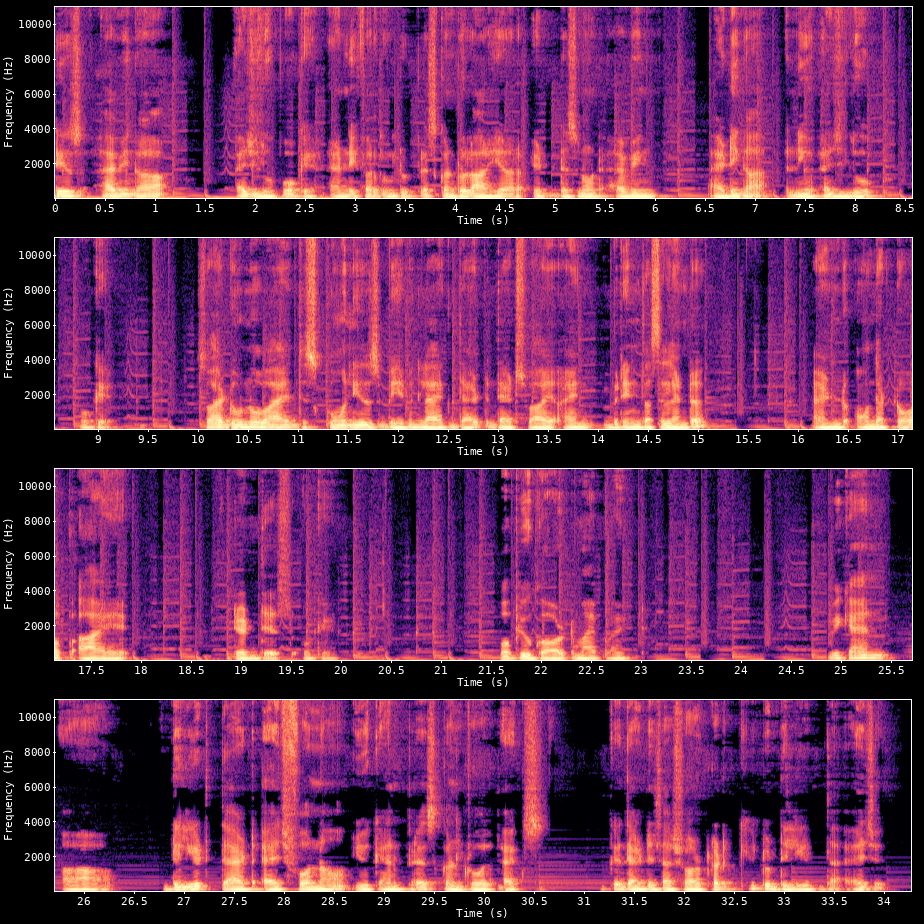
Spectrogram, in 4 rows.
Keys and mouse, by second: 0.9-4.0 drag, 4.1 alt+a, 5.0 ctrl+r, 10.9 ctrl+Tab, 12.0-14.8 drag, 12.0 middle click, 12.0 right click, 12.8 x, 14.8-16.9 middle drag, 16.9 click, 17.4-19.6 middle drag, 18.4 Tab, 19.6 click, 19.9 Tab, 20.5-26.2 middle drag, 21.7 KP_1, 26.2-34.2 alt+drag, 31.4 ctrl+x.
